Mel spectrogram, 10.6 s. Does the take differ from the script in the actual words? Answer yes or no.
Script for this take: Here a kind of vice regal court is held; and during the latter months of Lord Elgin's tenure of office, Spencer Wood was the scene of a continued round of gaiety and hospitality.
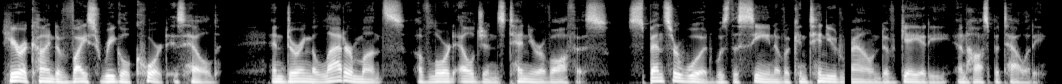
no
